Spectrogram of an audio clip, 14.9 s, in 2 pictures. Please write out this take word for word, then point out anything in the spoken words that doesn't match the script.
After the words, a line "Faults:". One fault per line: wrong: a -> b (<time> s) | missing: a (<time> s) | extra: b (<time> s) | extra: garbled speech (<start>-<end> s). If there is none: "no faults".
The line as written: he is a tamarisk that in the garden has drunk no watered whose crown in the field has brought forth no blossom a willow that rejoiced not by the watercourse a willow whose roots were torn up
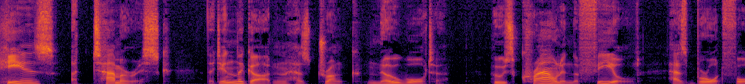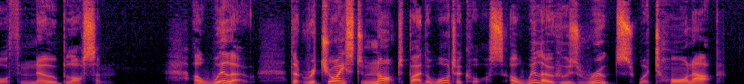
he is a tamarisk that in the garden has drunk no water whose crown in the field has brought forth no blossom a willow that rejoiced not by the watercourse a willow whose roots were torn up
Faults:
wrong: watered -> water (4.0 s)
